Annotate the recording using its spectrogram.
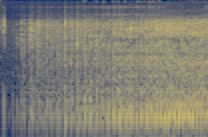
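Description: A motor engine running, swelling over about a second and a half and fading soon after.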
